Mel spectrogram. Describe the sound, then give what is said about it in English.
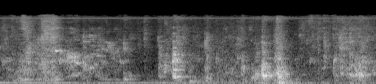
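Running water splashes as a beaker is rinsed clean, a continuous hiss of flowing water with a few louder splashes and clinks as the container moves under the stream. “Mummy's just washing this beaker.”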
